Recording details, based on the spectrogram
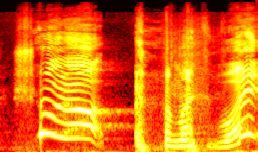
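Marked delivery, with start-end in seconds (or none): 0.1-1.0 mock very high, loud, sobbing yell. Retelling a man ripping planks off the fence, imitating someone cry-yelling. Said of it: "he's just like cry yelling".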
